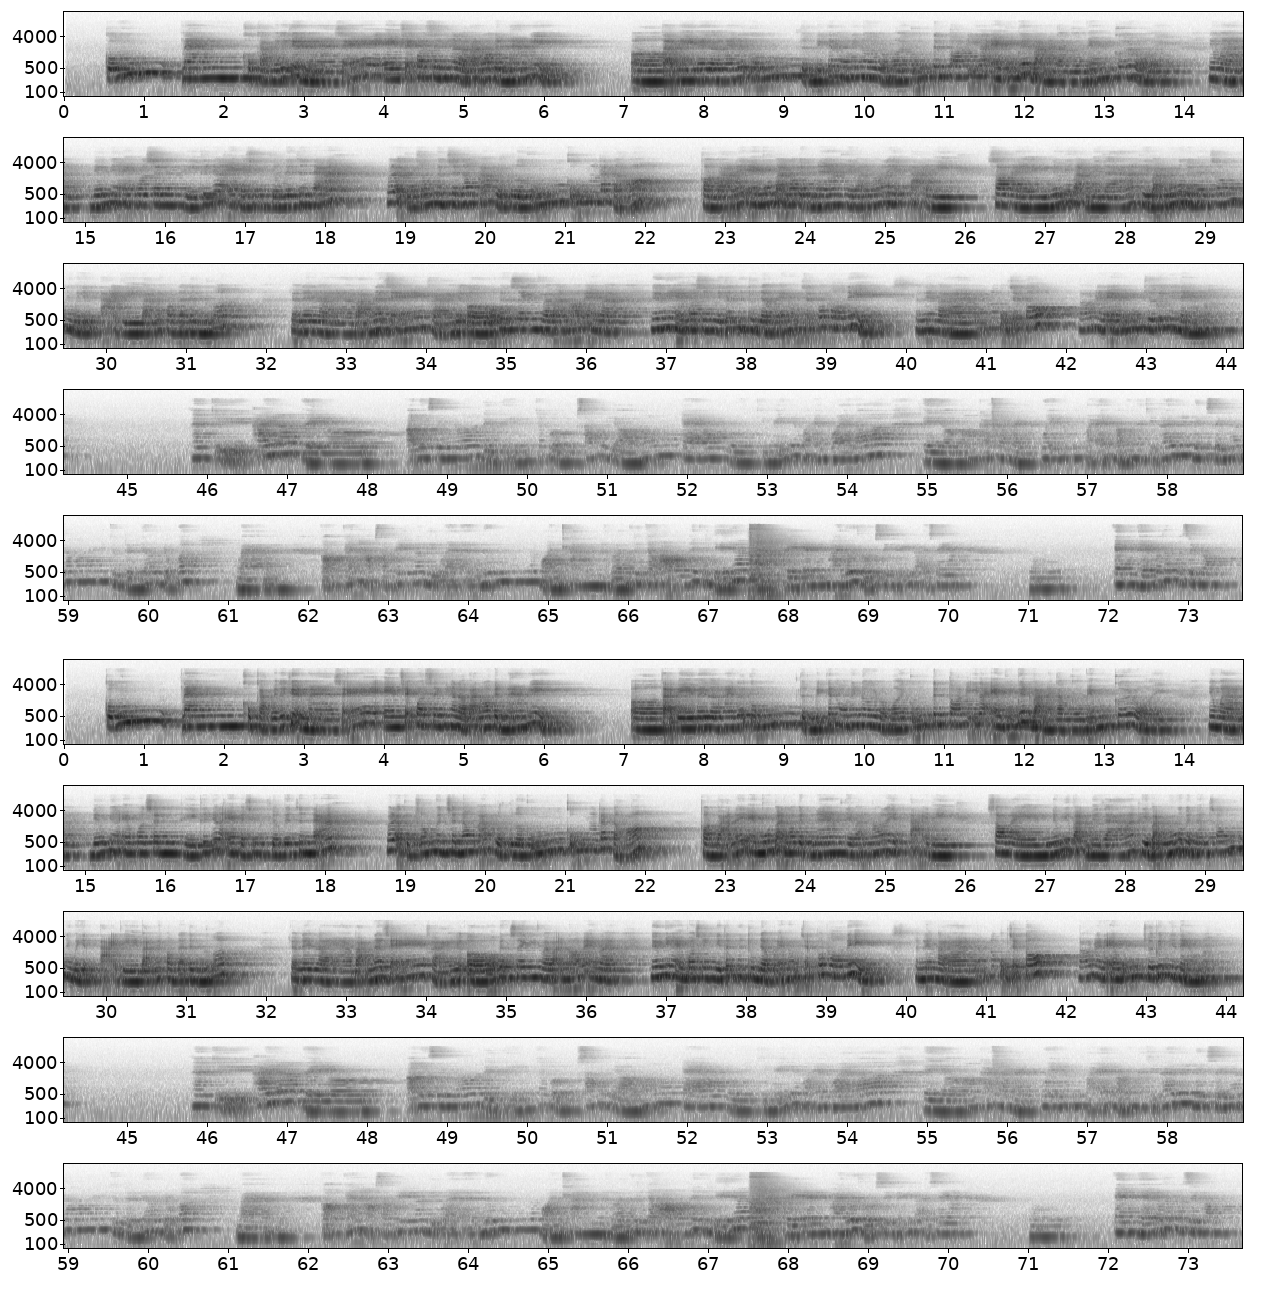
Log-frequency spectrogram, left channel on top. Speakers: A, on the right (about 60°); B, on the left (about 40°).
A: cũng đang khúc mắc về cái chuyện mà sẽ em sẽ qua sinh hay là bạn qua Việt Nam ý. Ờ, tại vì bây giờ hai đứa cũng chuẩn bị kết hôn đến nơi rồi cũng tính toán ý là em cũng biết là bạn này là người mà em muốn cưới rồi nhưng mà
B: Ừ.
A: nếu như em qua sân thì thứ nhất là em phải xin được việc bên sân đã với lại cuộc sống bên sân nó cũng áp lực rồi cũng cũng đắt đỏ còn bạn ấy em muốn bạn qua Việt Nam thì bạn nói là hiện tại thì sau này nếu như bạn về giá thì bạn muốn qua Việt Nam sống nhưng mà hiện tại thì bạn ấy còn gia đình nữa cho nên là bạn ấy sẽ phải ở bên sinh và bạn nói với em là nếu như em qua sinh thì tất nhiên thu nhập của em nó cũng sẽ tốt hơn ý cho nên là
B: Ờ
A: nó nó cũng sẽ tốt đó này là em cũng chưa biết như nào nữa
B: Theo chị thấy á, thì ờ, ở bên Sinh á, điều kiện chất lượng cuộc sống bây giờ nó cao rồi chị nghĩ nếu mà em qua đó á, thì ờ, con cái sau này của em nó cũng khỏe mà bữa nay chị thấy bên Sinh á, nó có mấy cái chương trình giáo dục á mà con cái nó học xong cái nó đi qua nước nước ngoài nước Anh hoặc là nó đi châu Âu thấy cũng dễ á thì em hai đứa thử suy nghĩ lại xem Ừ, em thì em có thích qua Sinh không?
